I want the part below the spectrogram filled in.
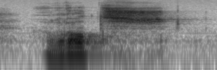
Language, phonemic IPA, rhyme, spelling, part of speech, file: Dutch, /rɔts/, -ɔts, Rots, proper noun, Nl-Rots.ogg
- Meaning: a surname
